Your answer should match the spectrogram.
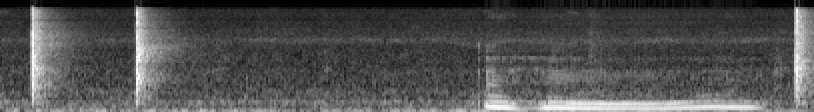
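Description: Two sharp hand claps about half a second apart, the paired claps of worship at a Shinto shrine.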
